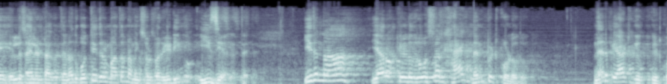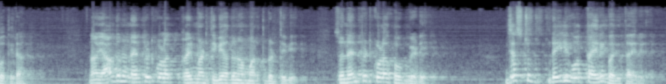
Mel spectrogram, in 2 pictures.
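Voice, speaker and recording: A man teaching an English lesson, explaining letter by letter in a lively, emphatic way. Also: echoey room. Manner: fast sales pitch in the ad. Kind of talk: spoken English lesson with a promo break.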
